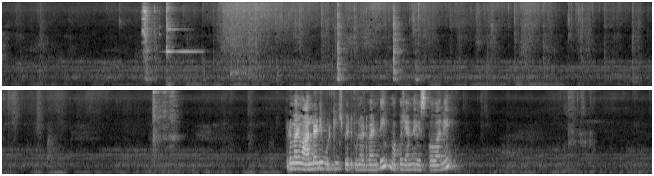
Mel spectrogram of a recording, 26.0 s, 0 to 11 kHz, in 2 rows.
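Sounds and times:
faint sizzling: 4.0 - 16.5.

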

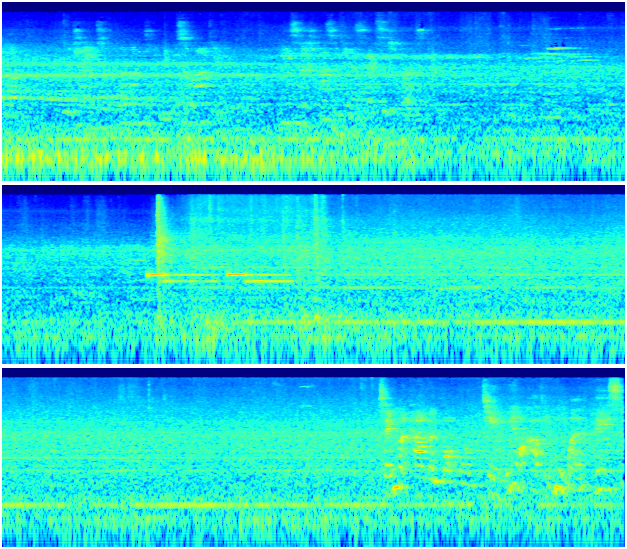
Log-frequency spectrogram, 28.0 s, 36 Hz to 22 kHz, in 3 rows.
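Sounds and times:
train low hum: 0.0 - 28.0
two-note door chime: 11.6 - 13.8
train doors sliding open: 11.6 - 17.9.

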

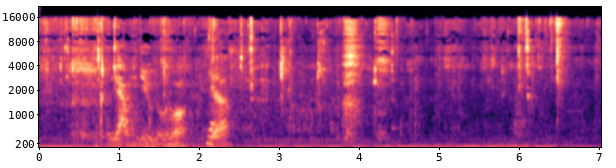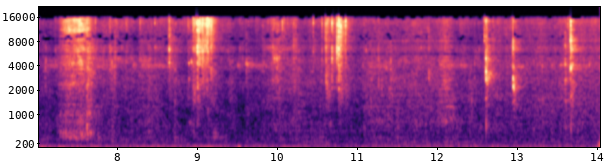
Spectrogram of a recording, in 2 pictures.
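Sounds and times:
steady low hum: 0.0 - 14.0
utensils clinking against bowls: 0.0 - 14.0.

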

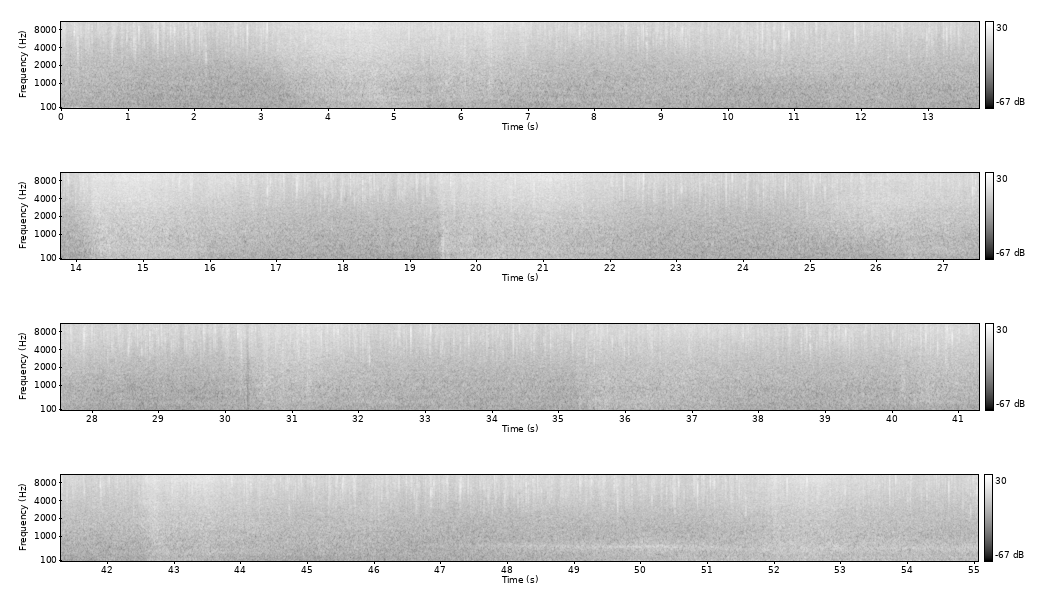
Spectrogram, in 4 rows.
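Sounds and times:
waves washing: 0.0 - 12.5, 14.0 - 22.8, 35.2 - 55.0
rain hissing onto sea: 0.0 - 55.0.

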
